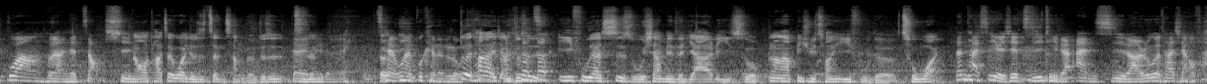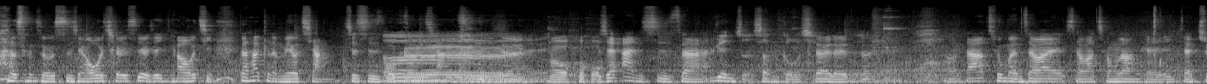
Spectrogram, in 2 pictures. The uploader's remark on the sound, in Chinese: 本集白噪音指數：蚊風級 1/5。錄音地點： BUZZ Cafe & Beer。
